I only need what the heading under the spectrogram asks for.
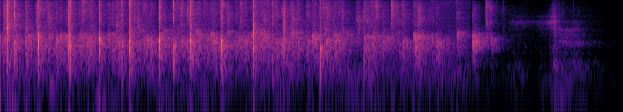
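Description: An audience applauds a newly introduced stage guest with dense, crackling claps and a few sharper individual hits, holding steady for about three and a half seconds before cutting off, followed by a brief faint murmur.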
